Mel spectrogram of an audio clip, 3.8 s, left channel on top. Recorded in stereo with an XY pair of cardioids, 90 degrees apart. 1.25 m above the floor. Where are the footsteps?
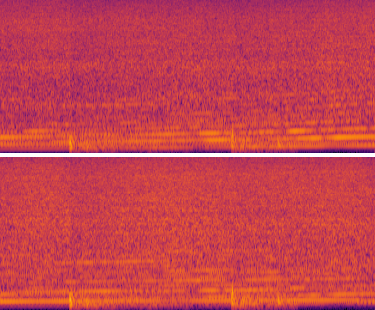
20° right.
